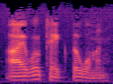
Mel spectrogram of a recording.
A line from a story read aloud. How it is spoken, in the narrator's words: the sergeant said in a beaten voice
